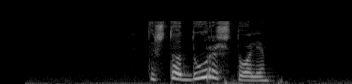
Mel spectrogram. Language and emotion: Russian, angry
